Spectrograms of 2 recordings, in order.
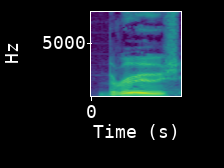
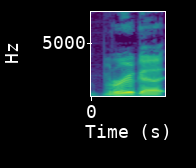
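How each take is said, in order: First: The name is said with a French pronunciation. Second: The name is said with a Flemish pronunciation. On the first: "is the French pronunciation" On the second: "is the Flemish German pronunciation"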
